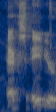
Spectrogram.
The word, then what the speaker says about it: Xavier: of the new day Xavier woods make sure you pronounce the X and Big E is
